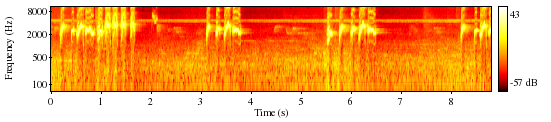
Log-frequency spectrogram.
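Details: Red-whiskered bulbul singing in the morning for training: a rapid run of about nine clipped whistled notes, then shorter four-note phrases roughly every two and a half seconds, bright and chirpy, with a faint constant whine.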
